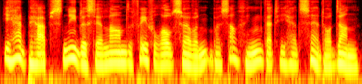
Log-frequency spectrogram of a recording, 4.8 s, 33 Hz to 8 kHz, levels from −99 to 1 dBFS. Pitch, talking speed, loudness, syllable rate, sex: 130 Hz, 210 wpm, -19 LUFS, 5.5 syllables/s, male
